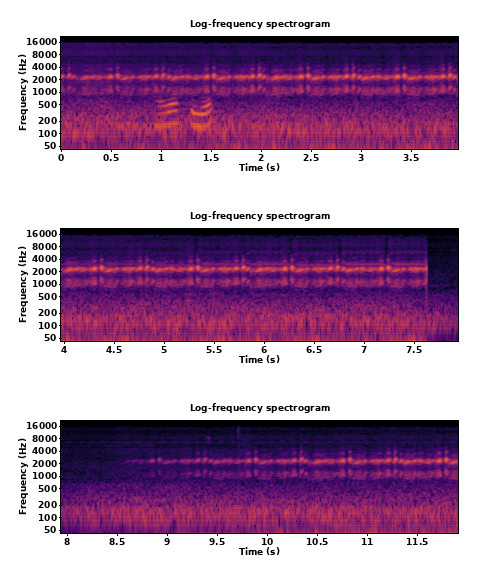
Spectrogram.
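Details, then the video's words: Pond frogs giving a dense, high-pitched pulsing trill that runs on for over seven seconds, breaks off suddenly into near silence, then returns as a softer continuous trill. "Funny little frog sounds"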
